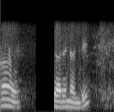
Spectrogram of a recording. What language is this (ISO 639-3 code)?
tel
